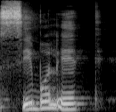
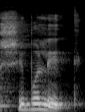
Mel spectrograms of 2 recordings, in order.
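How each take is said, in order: First: The word begins with an 's' sound. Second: The word begins with an 'sh' sound. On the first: The speaker is from the tribe of Ephraim. The speaker calls it wrong. "Se o pobre homem dissesse" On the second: The speaker is not from the tribe of Ephraim. The speaker calls it right. "diga, eu quero atravessar o Shibolete"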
